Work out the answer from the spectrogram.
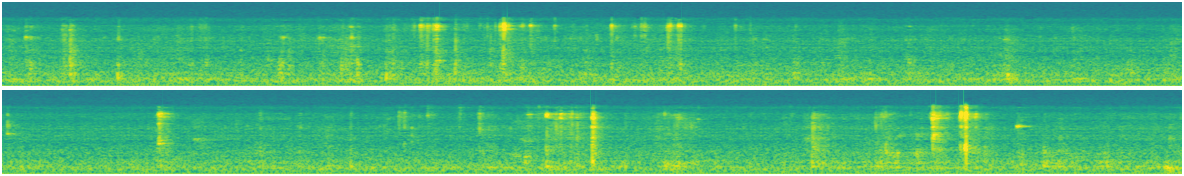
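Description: Faint crunching and small mouth clicks from chewing battered fried food, coming in a few short clusters with near silence between.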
